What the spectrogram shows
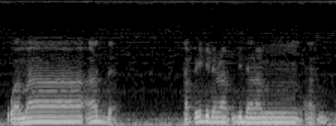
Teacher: Terdapat dal sukun, maka dibunyikan qalqalah. Wa ma ad. Tetapi di sini digunakan qalqalah sughra.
